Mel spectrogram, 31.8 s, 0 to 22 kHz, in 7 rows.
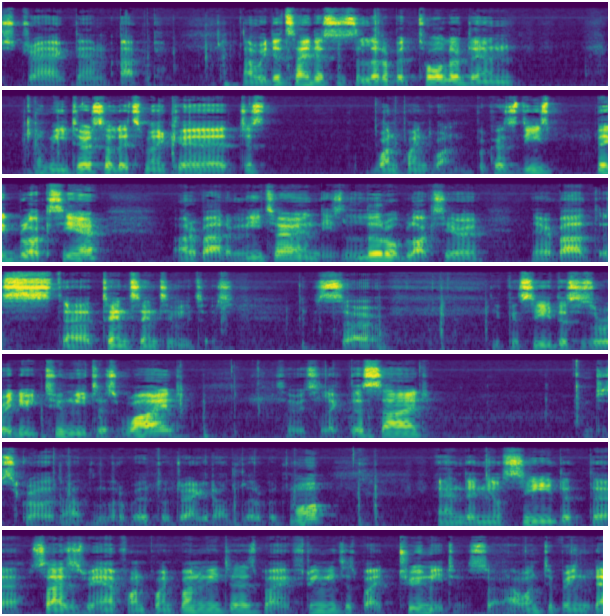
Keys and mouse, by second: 4.8 a, 19.4 a, 25.4 Tab.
